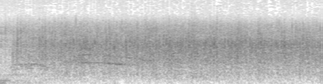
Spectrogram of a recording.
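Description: Audience applauding steadily in a theatre as the band's number ends.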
